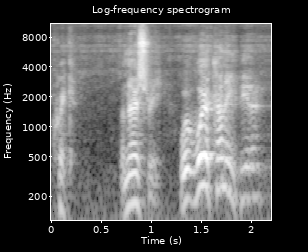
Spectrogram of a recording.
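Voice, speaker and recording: A firm, worried dad in an old fifties radio play, kinda weary. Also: male voice, sits high, very animated, fast talker, breathy edge, heavily acted. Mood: frantic. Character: stern, worried father of two children. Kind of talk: 1950s radio drama acting.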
